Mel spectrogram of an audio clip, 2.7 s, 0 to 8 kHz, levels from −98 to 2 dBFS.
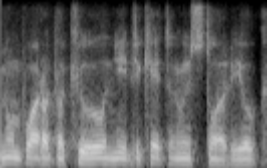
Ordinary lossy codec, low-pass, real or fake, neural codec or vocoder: Opus, 16 kbps; 7.2 kHz; fake; codec, 16 kHz in and 24 kHz out, 0.6 kbps, FocalCodec, streaming, 4096 codes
